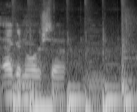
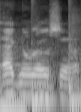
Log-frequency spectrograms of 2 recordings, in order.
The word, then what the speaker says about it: Aganorsa: time we we we're talking about the aganorsa I called it annarosa on the when I was saying hey what we're smoking next is the a annarosa so from that point on I learned how to say their name that's okay as much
